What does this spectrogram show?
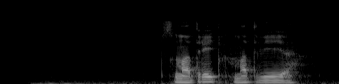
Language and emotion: Russian, neutral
